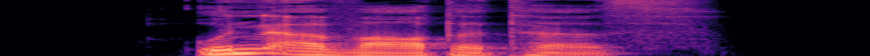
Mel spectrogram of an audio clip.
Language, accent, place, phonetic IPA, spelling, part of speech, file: German, Germany, Berlin, [ˈʊnɛɐ̯ˌvaʁtətəs], unerwartetes, adjective, De-unerwartetes.ogg
- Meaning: strong/mixed nominative/accusative neuter singular of unerwartet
